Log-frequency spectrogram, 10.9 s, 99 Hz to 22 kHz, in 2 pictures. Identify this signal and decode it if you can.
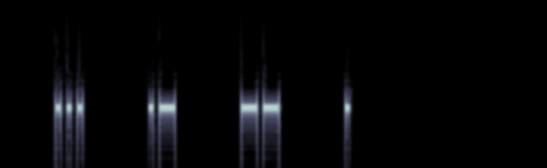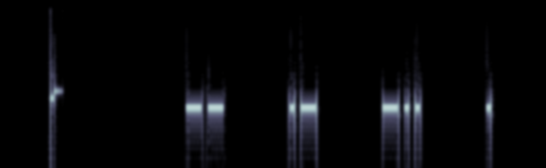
Morse code, heard as a keyed tone, about 22 wpm, spaced as for 10 wpm, 700 Hz. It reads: SAME MADE
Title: 4x Character Spacing - Top 200 Words - 22wpm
